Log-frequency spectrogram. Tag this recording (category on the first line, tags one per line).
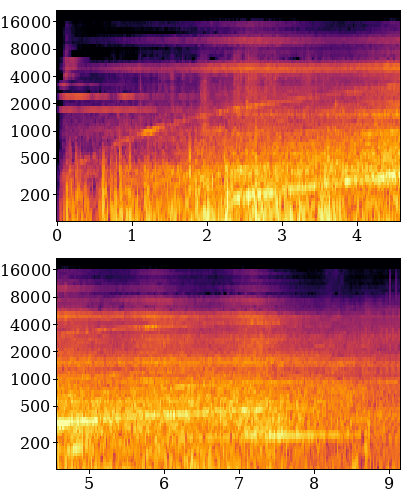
Soundscapes > Urban
Tram
Rail
Trains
